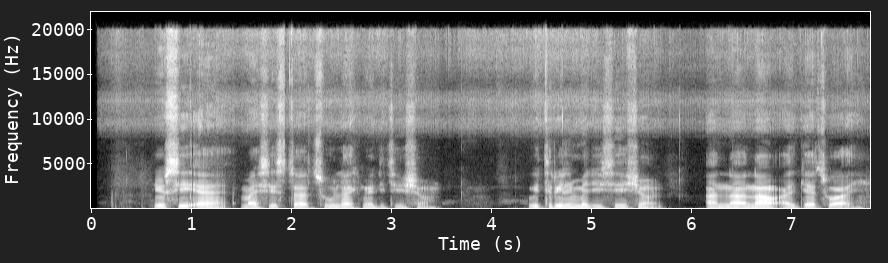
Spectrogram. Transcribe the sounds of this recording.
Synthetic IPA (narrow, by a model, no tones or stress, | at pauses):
jusiʔɛmajsistʰətʰulaɪkmɛ̰ditʰeʃɔ̰̃n | witɹilmɛditʰeʃɔ̰̃n | ãnːanawʔa̰jɡɛtwaɪ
